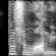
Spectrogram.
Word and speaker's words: सुनामी: जाता है, तो आप टुशमानी कहते हैं। ठीक है, हिंदी में तो सुनामी है और सुनामी ही वहां पर लिखा है, लेकिन उसके प्रोनाउंसिएशन में टी लग जाता है।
